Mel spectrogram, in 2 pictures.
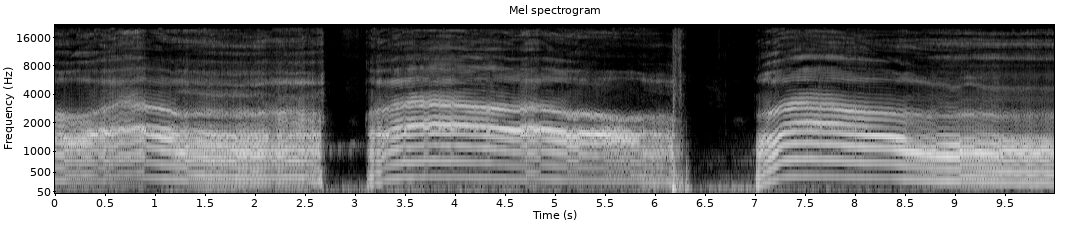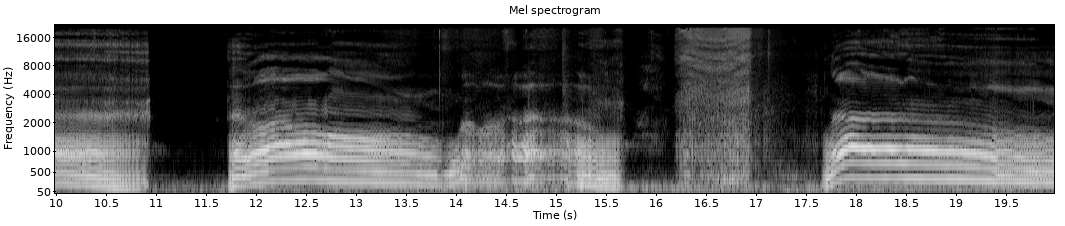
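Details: Domestic cat calling for a mate, giving a series of drawn-out arching yowls, each swelling then sagging over two to four seconds, separated by brief silences, with a steady low hum beneath.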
